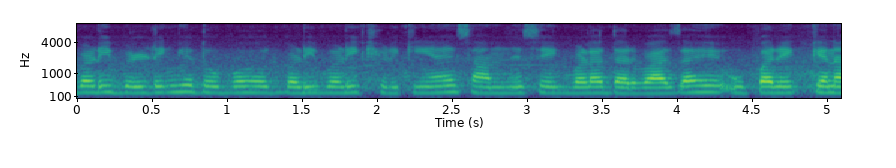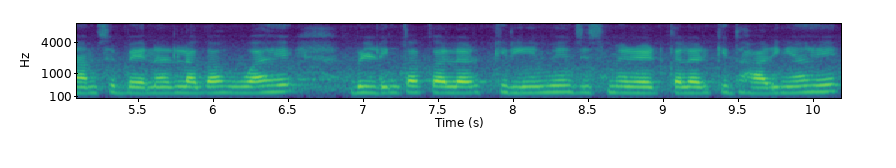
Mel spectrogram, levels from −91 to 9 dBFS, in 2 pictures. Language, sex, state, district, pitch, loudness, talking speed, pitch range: Hindi, female, Bihar, Bhagalpur, 200 Hz, -18 LUFS, 200 wpm, 195-210 Hz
